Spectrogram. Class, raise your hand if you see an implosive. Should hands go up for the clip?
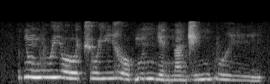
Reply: yes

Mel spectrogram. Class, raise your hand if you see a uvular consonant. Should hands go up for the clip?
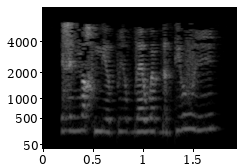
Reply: yes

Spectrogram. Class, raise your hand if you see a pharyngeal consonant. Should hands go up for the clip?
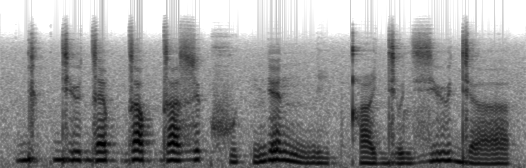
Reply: no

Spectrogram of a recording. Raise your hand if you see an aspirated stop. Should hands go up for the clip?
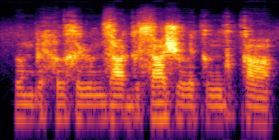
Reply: no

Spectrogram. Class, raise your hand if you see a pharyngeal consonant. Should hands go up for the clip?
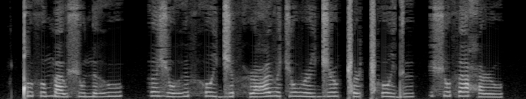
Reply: yes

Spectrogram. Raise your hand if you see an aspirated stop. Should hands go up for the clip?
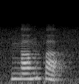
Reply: no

